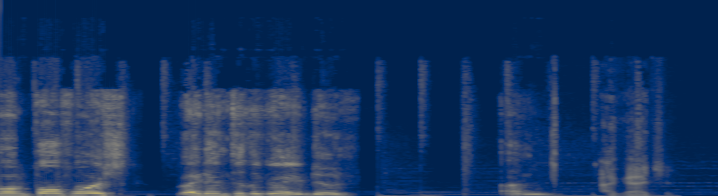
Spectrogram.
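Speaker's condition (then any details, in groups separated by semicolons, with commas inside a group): Cerebral palsy; present from birth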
